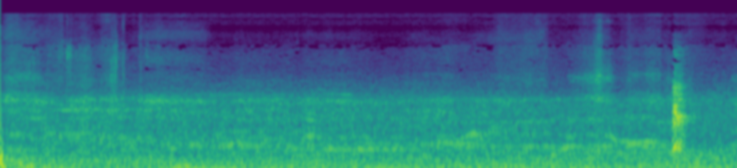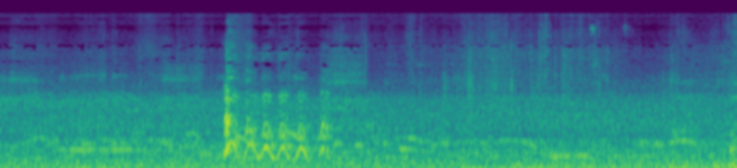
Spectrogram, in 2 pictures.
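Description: Dogs bark outdoors in the early morning at a hilltop ceremonial site, a few sharp barks standing out over steady background noise, with people talking throughout.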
